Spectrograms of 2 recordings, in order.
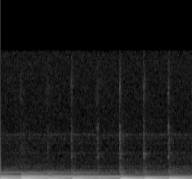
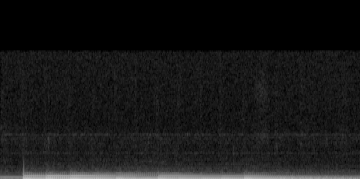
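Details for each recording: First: Grand piano muffler install, adjusting the muffler rail throw: repeated notes each carry a faint sharp tick as the hammer clicks against the brass back rail when slid forward; rail is backed away to clear it. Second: Grand piano with a muffler rail being installed, after adjusting it so the felt sits clear of the brass back rail and still reaches the strike point: clear ringing notes in quick succession, with no click or buzz from rail contact.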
